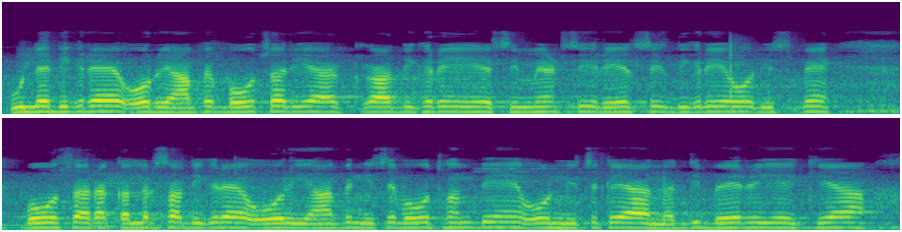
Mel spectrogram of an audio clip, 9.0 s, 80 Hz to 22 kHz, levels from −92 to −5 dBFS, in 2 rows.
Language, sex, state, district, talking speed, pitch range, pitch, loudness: Hindi, male, Rajasthan, Bikaner, 305 wpm, 170-180 Hz, 175 Hz, -17 LUFS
